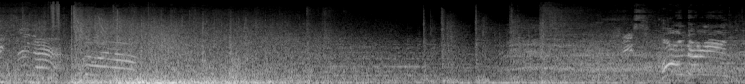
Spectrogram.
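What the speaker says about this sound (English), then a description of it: "Fire! Cannon! Fire!" Ship cannons fire in an Assassin's Creed Black Flag naval battle, making heavy booming blasts and crashing impacts over continuous battle noise, with crew voices shouting through it.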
